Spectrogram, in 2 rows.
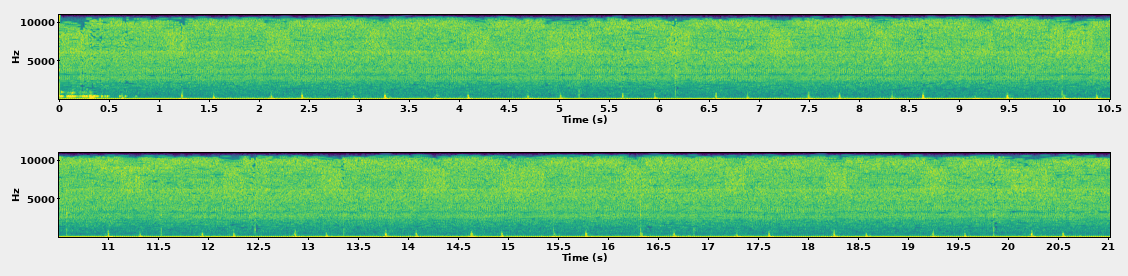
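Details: Steady soft heartbeat, about 90 per minute, under a constant low hum: normal heart sounds, self-recorded on a timer during a nap while lying on the back (supine) instead of the usual prone position.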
